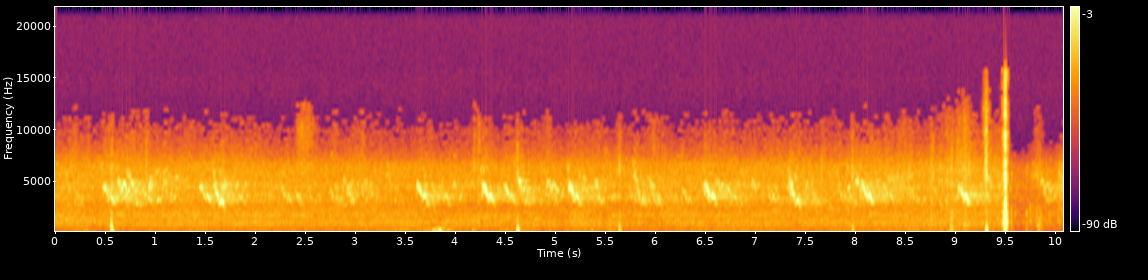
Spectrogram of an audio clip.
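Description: A cricket bat strikes the ball once near the end, a single sharp crack that is the loudest sound here. Short, high chirps repeat every half second or so throughout, like a small bird calling.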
